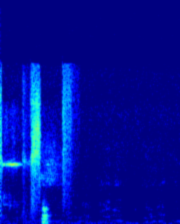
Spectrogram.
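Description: Near silence, with a brief faint sound about half a second in.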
